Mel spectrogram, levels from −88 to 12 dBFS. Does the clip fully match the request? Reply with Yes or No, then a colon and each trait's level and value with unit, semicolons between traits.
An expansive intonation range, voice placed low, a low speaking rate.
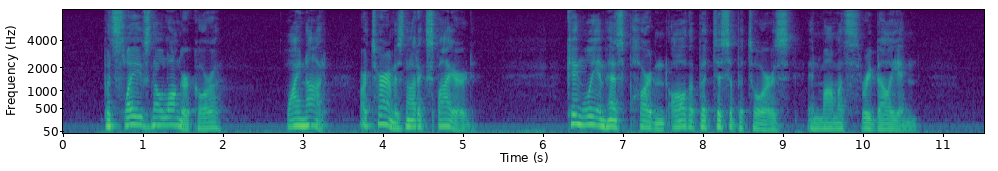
Yes: wide, 6.3 semitones; low, 115 Hz; slow, 115 wpm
